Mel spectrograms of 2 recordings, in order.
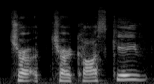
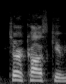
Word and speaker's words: Tarkovsky: There's also a movie, I haven't seen it, but it's a film by Tchaikovsky. Is that how you pronounce his name? Tarkovsky? Tarkovsky, yeah, where he actually like set the horses on fire.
